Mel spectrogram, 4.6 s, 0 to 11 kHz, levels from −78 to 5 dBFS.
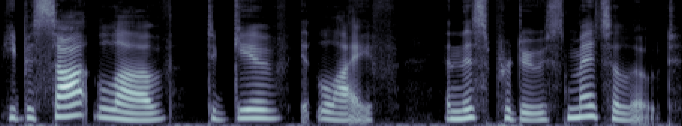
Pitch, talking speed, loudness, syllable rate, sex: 210 Hz, 145 wpm, -20 LUFS, 4.4 syllables/s, female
